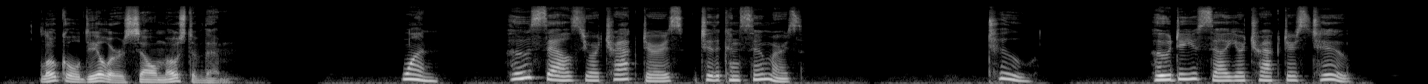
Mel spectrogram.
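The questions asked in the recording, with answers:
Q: Local dealers sell most of them.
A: 1: Who sells your tractors to the consumers?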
